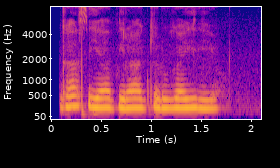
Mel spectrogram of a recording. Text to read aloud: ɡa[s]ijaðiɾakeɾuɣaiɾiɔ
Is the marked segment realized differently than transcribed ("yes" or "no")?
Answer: no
